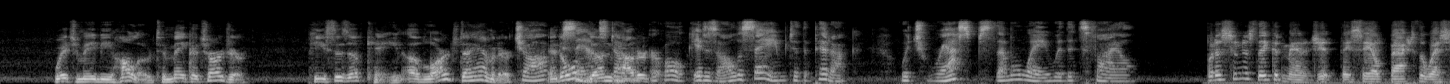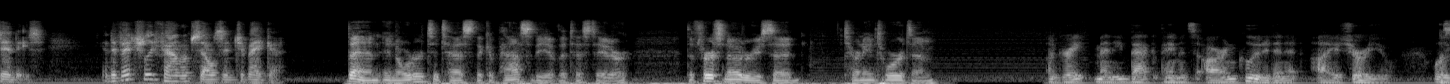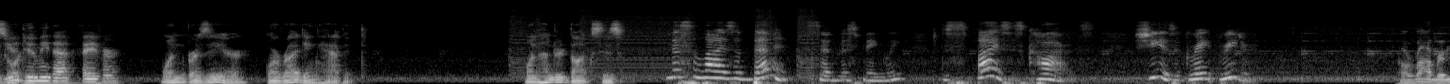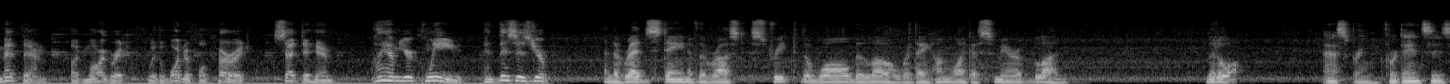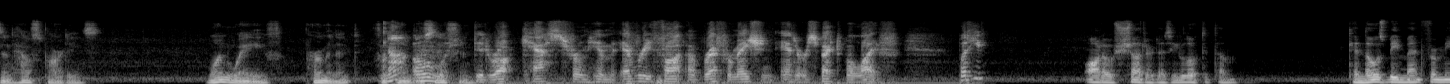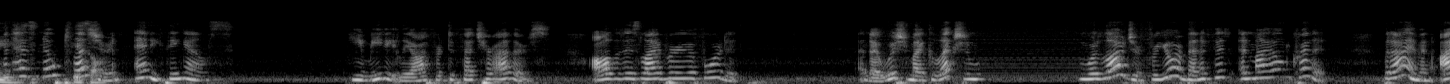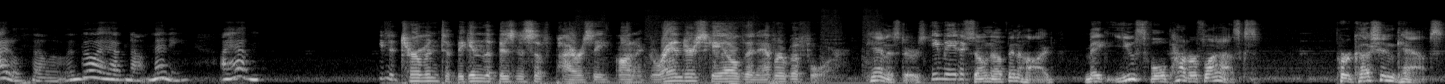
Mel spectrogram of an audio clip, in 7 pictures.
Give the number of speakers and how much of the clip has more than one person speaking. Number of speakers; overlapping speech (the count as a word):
nine, about 6%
